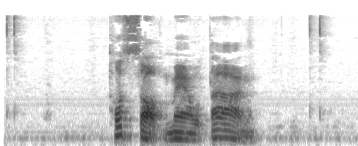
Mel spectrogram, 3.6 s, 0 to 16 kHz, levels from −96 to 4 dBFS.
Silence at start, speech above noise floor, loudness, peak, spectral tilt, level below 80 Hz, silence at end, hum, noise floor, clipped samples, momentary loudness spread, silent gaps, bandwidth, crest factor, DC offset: 1.1 s; 36 dB; -22 LUFS; -4 dBFS; -4.5 dB/octave; -62 dBFS; 1.05 s; none; -58 dBFS; under 0.1%; 22 LU; none; 11.5 kHz; 22 dB; under 0.1%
